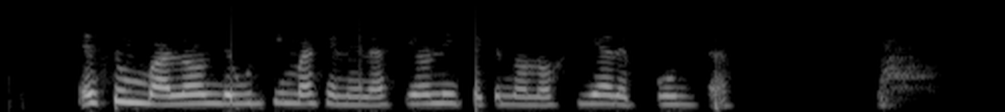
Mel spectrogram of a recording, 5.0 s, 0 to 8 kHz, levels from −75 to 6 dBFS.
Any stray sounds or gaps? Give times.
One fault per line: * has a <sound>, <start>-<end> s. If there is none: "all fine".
* has a bark, 4.4-4.7 s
